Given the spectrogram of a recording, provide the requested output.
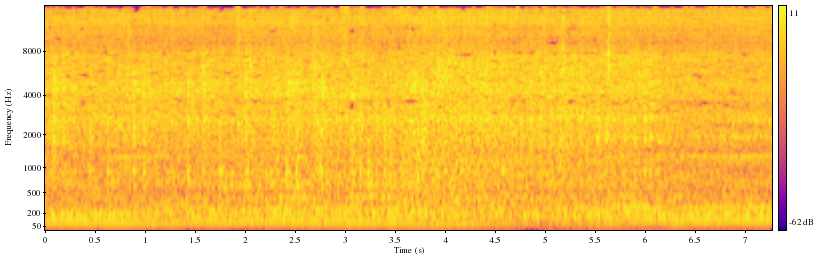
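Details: Derette XC1100 tracked loader driving on concrete before the fix: steady low engine drone with a constant rattly buzz as track resonance shakes the machine, a vibration that often damaged the engine hood lock; later resolved by the manufacturer.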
